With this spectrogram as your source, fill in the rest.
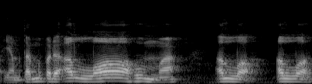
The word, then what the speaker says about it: Allah: tampak pada Allahumma Allah Allah tuh dibaca dengan double l ya lam allah' dulu gitu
